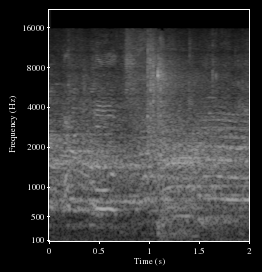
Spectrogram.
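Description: Spectators' voices carrying in an ice rink during a youth hockey game, with one sharp knock from the play on the ice about a second in.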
